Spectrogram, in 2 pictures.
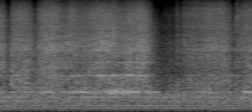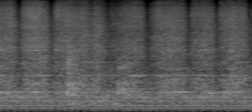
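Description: Regular table salt scrubbed around the inside of a Lodge cast iron skillet with a folded paper towel: a gritty rubbing in repeated strokes. The salt is soaking up the grease and grime left in the pan.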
